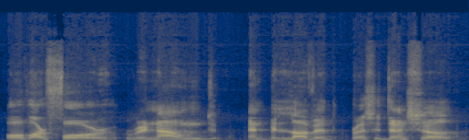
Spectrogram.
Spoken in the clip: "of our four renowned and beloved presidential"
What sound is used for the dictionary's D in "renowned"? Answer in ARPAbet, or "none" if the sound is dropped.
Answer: D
